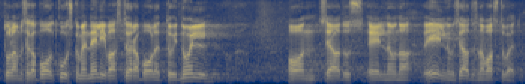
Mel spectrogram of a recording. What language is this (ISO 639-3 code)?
est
